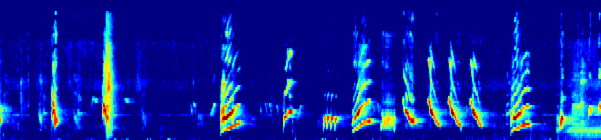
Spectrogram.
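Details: Long-tailed shrike in a densely populated residential area. Clear, high whistles slur sharply downward and are repeated in a lively series, with a few scratchy notes between them. Soft low rumbling sounds in the background.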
